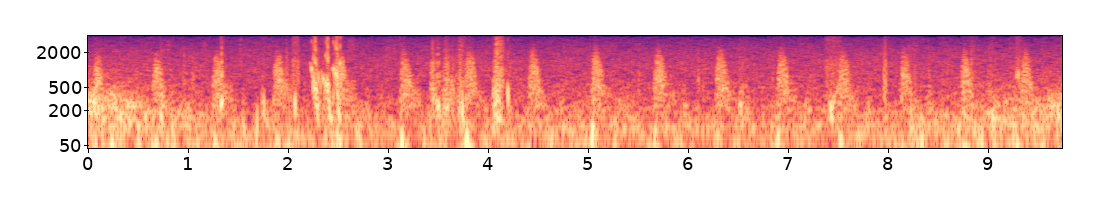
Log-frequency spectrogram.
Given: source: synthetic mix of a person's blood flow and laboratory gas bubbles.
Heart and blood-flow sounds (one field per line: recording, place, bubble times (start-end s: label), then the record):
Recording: Doppler ultrasound of blood flow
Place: subclavian vein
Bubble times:
0.70-0.77 s: bubbles
1.29-1.39 s: bubbles
1.73-1.79 s: bubbles
2.04-2.12 s: bubbles
2.20-2.57 s: bubbles
3.41-3.80 s: bubbles
4.03-4.25 s: bubbles
6.50-6.60 s: bubbles
7.38-7.54 s: bubbles
9.28-9.35 s: bubbles
From the record:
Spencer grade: 2 (many but less than half of the cardiac periods contain bubble signals, singularly or in groups)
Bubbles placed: anywhere in the cardiac cycle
